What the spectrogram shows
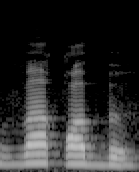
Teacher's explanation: اس میں قوف دو نقطوں والا ہے، یعنی یہ حلق سے نکالنے والا اور موٹا پڑا جاتا ہے، اور با چونکہ حروف قلقلہ میں سے، تو جب ساکن کریں گے وقف میں تو اس کو قلقلہ کریں گے، وقب ہلائیں گے، یعنی جس مخرج سے نکل رہا ہے یہ با ادا ہو رہا ہے اسی سے آواز دوبارہ جا کے ٹکرائے گیند کی طرح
